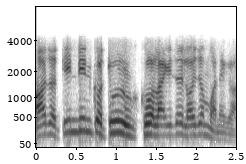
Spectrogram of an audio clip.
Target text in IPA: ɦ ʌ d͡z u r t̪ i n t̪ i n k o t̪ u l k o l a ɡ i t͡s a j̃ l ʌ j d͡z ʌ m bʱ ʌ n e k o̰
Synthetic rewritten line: ɦ ʌ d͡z u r t̪ i n d̪ i n k o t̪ u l k o l a ɡ i t͡s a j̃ l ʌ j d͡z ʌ m bʱ ʌ n e k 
